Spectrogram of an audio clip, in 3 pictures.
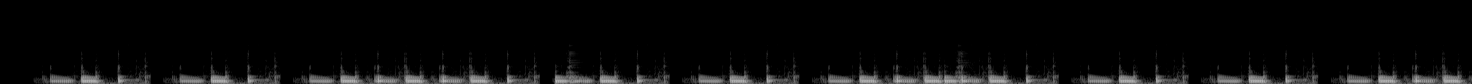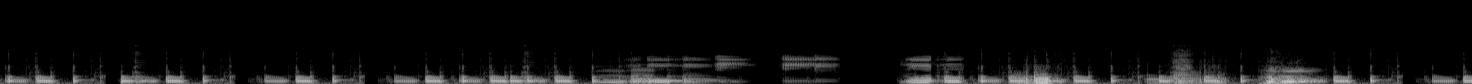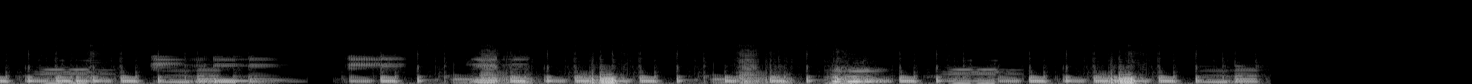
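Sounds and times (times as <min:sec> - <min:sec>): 
bass saxophone: 0:00.5 - 0:01.0, 0:01.8 - 0:02.3, 0:03.1 - 0:04.9, 0:05.6 - 0:06.2, 0:07.0 - 0:07.6, 0:08.3 - 0:10.1, 0:10.9 - 0:11.4, 0:12.2 - 0:12.8, 0:13.5 - 0:15.3, 0:16.0 - 0:16.6, 0:17.4 - 0:17.9, 0:18.7 - 0:22.0, 0:23.8 - 0:28.3, 0:29.1 - 0:42.2.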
